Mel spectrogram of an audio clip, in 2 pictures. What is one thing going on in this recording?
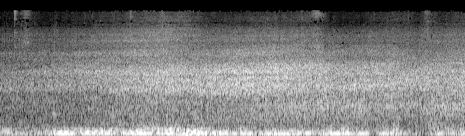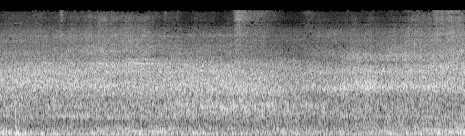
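Traffic rumbles steadily along a road below.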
